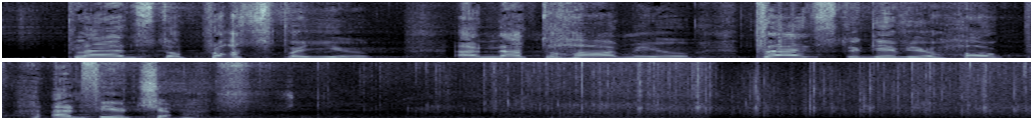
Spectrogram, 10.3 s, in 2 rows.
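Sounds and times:
speech: 0:00.4 - 0:06.4
audience clapping: 0:06.9 - 0:10.2.

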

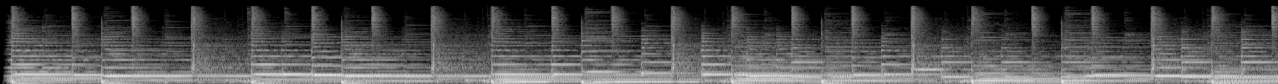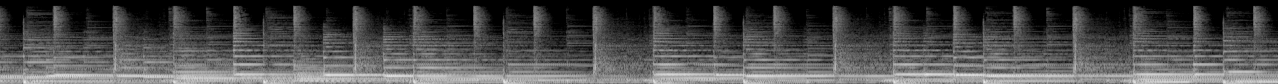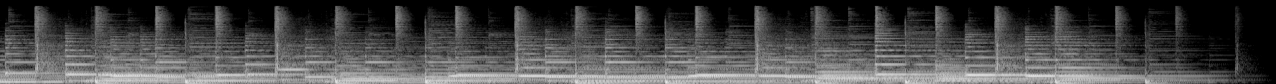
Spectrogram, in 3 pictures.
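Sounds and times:
piano: 0:00.0 - 0:38.3.

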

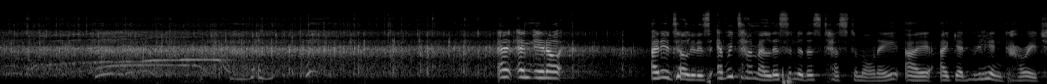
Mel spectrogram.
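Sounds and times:
audience applause: 0:00.0 - 0:06.4
speech: 0:05.1 - 0:05.8, 0:06.5 - 0:10.4.

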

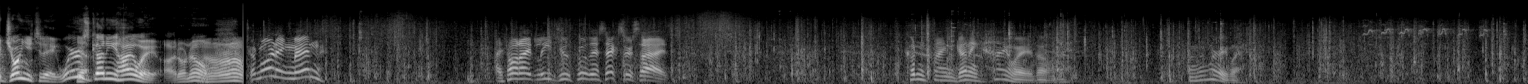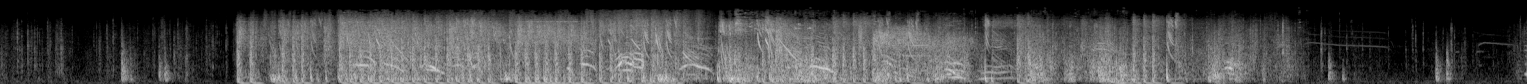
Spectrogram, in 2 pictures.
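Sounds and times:
speech: 0:00.0 - 0:03.5, 0:05.0 - 0:06.9, 0:09.1 - 0:10.8, 0:11.9 - 0:12.6
AK-47 assault rifle automatic fire in the film Heartbreak Ridge: 0:17.6 - 0:27.3.

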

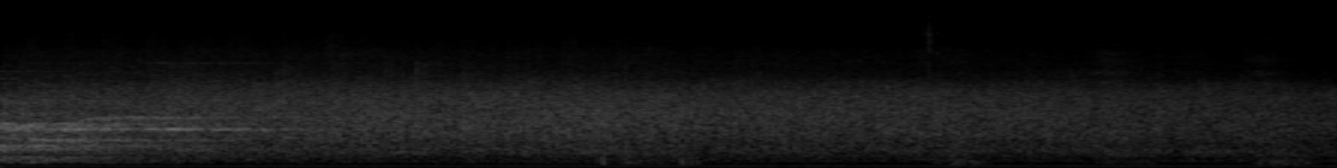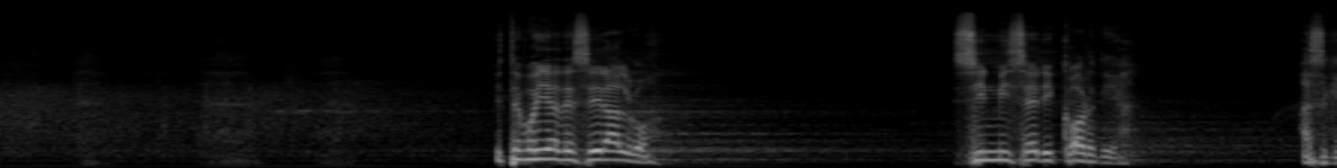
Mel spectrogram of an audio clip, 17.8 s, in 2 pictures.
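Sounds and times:
audience applause: 0:00.0 - 0:11.8
speech: 0:12.3 - 0:13.4, 0:15.4 - 0:16.5, 0:17.6 - 0:17.8.

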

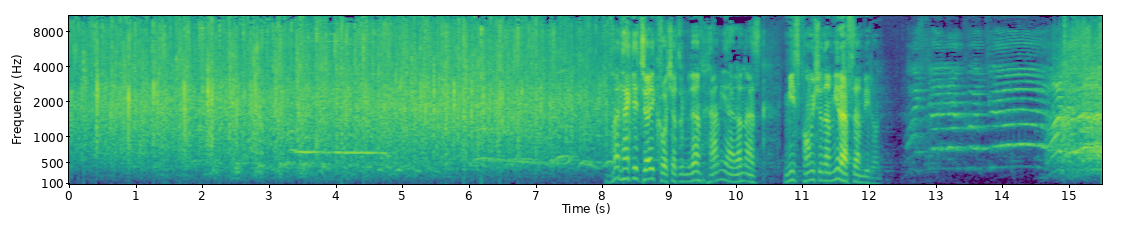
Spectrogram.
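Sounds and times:
audience applauding the coaches: 0:00.0 - 0:10.1, 0:14.8 - 0:15.4
speech: 0:08.2 - 0:12.3.

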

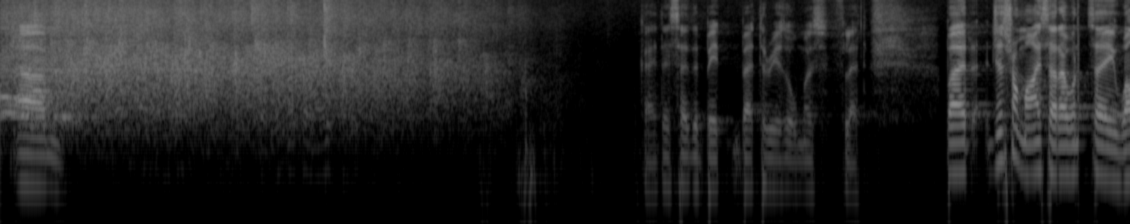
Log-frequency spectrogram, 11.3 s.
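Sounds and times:
applause for visiting parents: 0:00.0 - 0:05.2
speech: 0:00.2 - 0:00.8, 0:06.6 - 0:11.2.

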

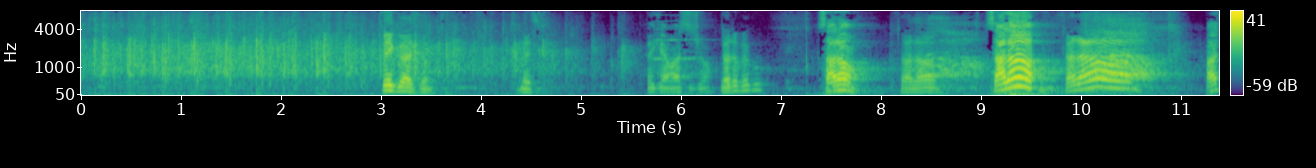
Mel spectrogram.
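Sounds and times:
group applause at a coaching session: 0:00.0 - 0:06.2
speech: 0:03.0 - 0:03.6, 0:04.4 - 0:04.7, 0:05.6 - 0:11.3.

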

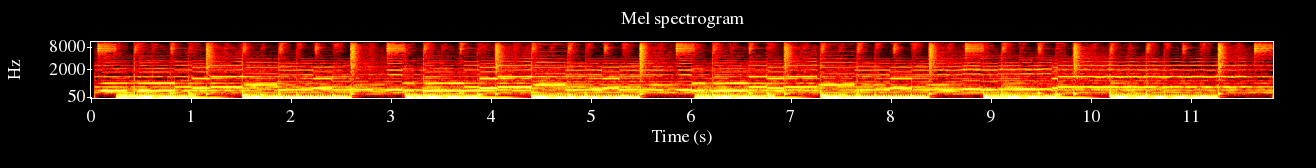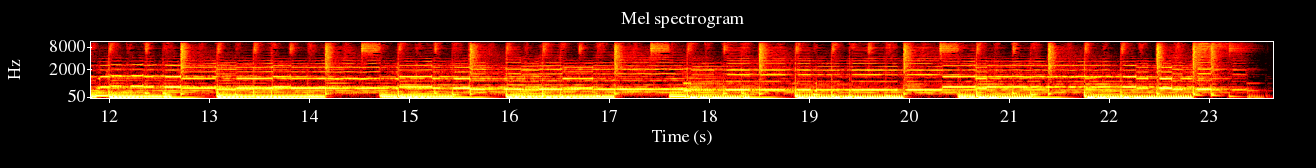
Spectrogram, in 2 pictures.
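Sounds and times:
saxophone instrumental ringtone: 0:00.0 - 0:23.6.

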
